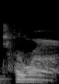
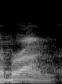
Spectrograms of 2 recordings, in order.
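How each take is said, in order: First: "Teran." said as teh-RAHN with no b; mispronounced name. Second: "Tebran," said as teh-BRAHN with the b; corrected name. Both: Real, not acted. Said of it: "is that Tebran".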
